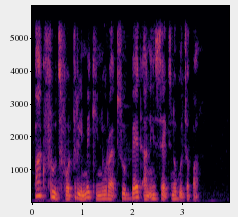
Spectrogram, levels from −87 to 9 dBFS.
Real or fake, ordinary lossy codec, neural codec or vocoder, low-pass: real; none; none; 5.4 kHz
